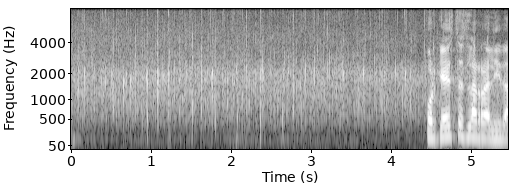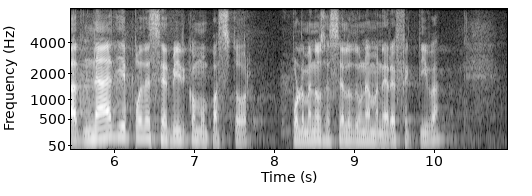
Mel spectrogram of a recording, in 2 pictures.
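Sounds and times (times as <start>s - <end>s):
audience applause: 0.0s - 5.0s
speech: 4.4s - 10.2s.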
